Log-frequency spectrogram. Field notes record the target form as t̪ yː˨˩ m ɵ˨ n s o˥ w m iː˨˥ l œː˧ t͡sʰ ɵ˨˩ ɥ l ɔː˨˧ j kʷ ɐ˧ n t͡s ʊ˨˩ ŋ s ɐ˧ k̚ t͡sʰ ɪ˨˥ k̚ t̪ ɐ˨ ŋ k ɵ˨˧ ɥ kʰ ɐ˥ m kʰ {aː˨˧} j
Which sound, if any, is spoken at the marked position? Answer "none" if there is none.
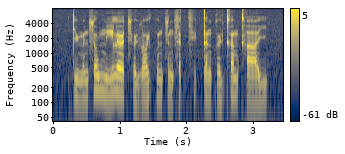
aː˨˧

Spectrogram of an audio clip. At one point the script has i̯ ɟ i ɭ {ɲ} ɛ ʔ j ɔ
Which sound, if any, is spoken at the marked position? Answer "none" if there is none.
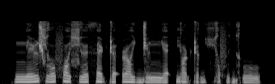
ɲ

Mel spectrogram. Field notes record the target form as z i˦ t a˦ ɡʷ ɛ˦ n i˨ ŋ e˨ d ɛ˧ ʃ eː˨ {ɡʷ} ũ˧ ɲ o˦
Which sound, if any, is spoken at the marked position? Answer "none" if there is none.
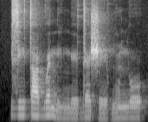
ɡʷ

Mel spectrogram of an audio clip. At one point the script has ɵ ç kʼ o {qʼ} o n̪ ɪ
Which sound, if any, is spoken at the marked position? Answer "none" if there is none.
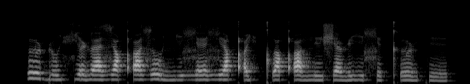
qʼ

